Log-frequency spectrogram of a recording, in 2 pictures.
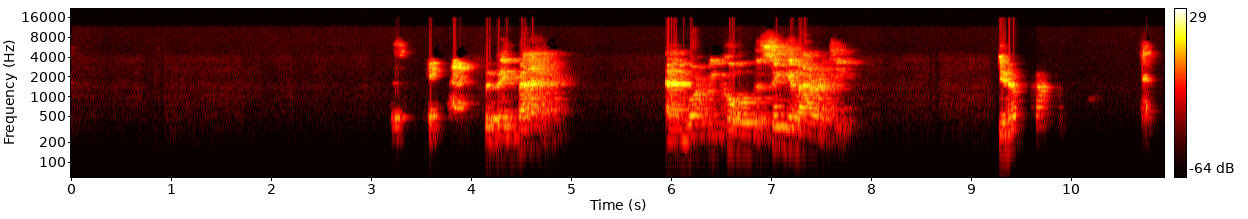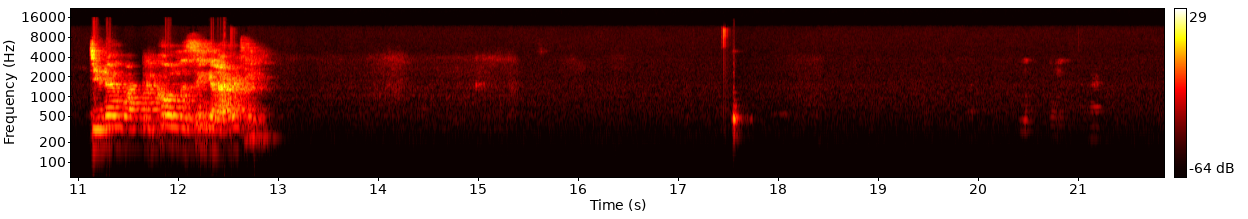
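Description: A middle-aged man laughs softly.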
